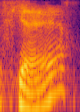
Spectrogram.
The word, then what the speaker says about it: fier: Notez que le R de fier au masculin est prononcé.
